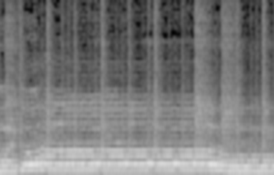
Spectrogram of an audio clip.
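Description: A young girl's solo singing voice holds one long note with a live rock band of drums, electric guitar and bass guitar. The note steps up a third of a second in and glides back down near the end, over steady cymbal strikes.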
